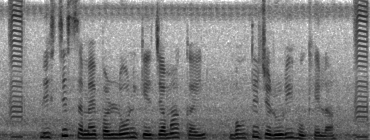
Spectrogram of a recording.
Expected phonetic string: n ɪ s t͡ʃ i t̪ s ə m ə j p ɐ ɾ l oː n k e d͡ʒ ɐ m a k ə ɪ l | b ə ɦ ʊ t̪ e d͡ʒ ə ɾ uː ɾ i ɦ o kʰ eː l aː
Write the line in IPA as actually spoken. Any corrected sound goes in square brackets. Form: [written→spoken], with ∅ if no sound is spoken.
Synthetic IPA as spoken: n ɪ s t͡ʃ [i→ɪ] t̪ s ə m ə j p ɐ ɾ l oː n k e d͡ʒ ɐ m a k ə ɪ l | b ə ɦ ʊ t̪ e d͡ʒ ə ɾ uː ɾ i ɦ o kʰ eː l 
